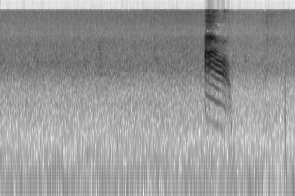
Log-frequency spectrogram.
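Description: A cat gives one short, loud meow about three seconds in, falling in pitch.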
